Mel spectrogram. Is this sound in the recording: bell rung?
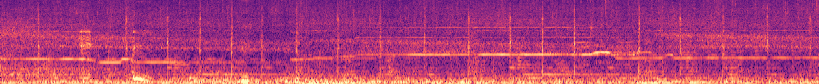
no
